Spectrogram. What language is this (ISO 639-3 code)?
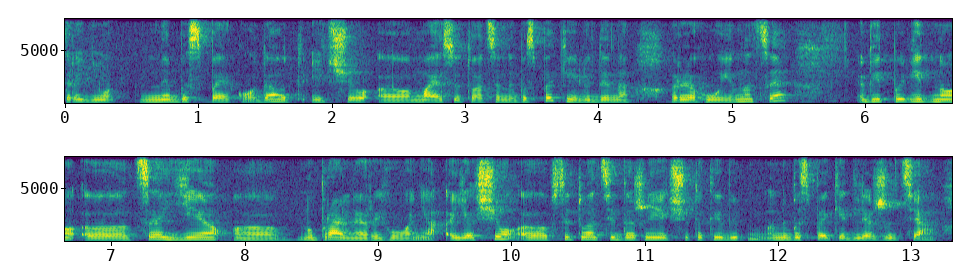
ukr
